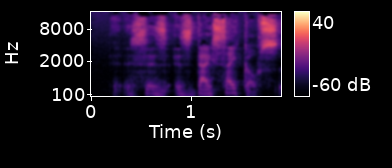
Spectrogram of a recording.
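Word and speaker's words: dipsychos (δίψυχος): This word that gets translated double-minded is dipsychos, is how we would pronounce it.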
